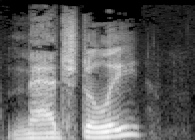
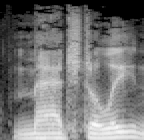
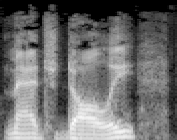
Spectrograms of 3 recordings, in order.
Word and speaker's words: Majdali: And for the record, it's Majdali, exactly as it's written. It's pronounced with an accent mark on the first syllable, Majdali, not Majdali, and certainly not Majali.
